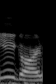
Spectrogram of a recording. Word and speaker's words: Igor: Yeah, you must be Igor.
